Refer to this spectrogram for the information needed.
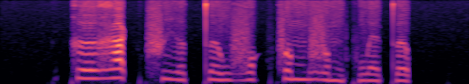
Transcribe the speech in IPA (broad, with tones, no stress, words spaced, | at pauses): kəː˧ɣa˦˥k̚fi̤˨˩ə̯ t̪ə̤˨˩w vɔ˦˥k̚fə˧m və˧˩m kwɛ̤˨˩t̪ə˨˩p̚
